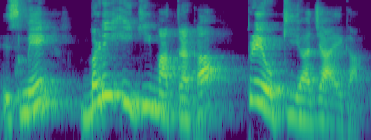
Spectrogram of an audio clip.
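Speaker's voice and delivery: ordinary talk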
